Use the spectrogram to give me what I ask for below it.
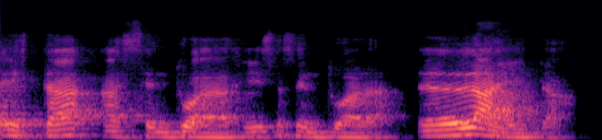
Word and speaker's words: laeta: Laeta, laeta, no podemos acentuar la eta, no, laeta, porque si no rompemos el diptongo.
